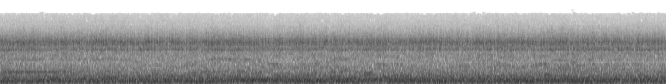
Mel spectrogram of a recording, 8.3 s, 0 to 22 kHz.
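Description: Engines of a Convair B-36 bomber running on the ground, a steady drone that holds even with no change in pitch or level.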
